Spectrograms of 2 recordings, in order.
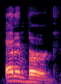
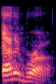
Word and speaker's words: Edinburgh: Edinburg. Edinburg. Edin. It's Edinburgh.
